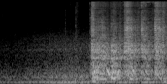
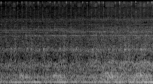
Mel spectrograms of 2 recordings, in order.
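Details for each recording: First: 2002 Hyundai XD (Elantra) petrol engine after replacing spark plugs and plug wires in correct firing order to fix a cylinder 1 misfire: cranks briefly, catches cleanly, settles into smooth even idle. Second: 2002 Hyundai XD (Elantra) petrol engine idling with an uneven, lumpy low beat and shaking, running on three cylinders; cylinder one misfires completely, spark plug and lead suspected.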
